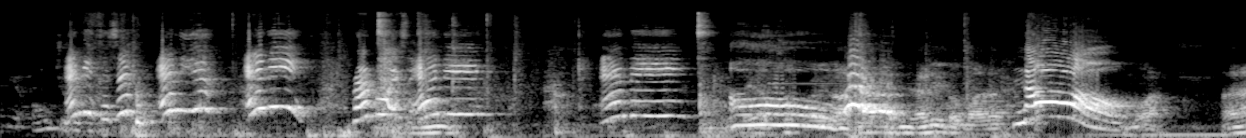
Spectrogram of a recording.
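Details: Pet dog reunited with its owner after a long time, indoors, giving high, arching whines and yelps that rise and fall in pitch, overlapped by excited human voices greeting it.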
